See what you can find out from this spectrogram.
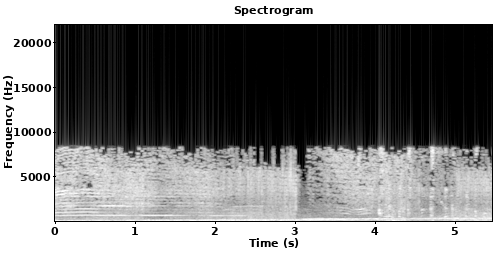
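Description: A loud sci-fi machine powering up: layered humming tones and a rising, revving whir that climb steadily, then a brief whooshing shift before the whirring continues. No one speaks.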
